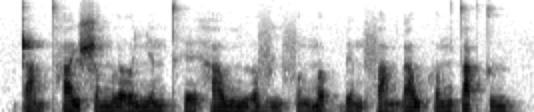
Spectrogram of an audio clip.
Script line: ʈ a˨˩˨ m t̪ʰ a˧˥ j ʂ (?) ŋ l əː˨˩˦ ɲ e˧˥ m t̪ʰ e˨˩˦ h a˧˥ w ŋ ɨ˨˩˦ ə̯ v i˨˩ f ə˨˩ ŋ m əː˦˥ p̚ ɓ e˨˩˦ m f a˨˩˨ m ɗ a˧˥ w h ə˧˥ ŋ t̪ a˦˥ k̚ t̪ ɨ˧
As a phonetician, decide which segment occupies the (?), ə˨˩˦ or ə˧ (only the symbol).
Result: ə˧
